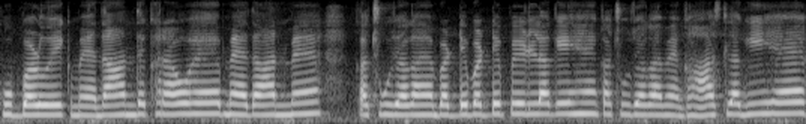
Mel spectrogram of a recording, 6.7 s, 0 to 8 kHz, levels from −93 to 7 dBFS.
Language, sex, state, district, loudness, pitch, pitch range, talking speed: Bundeli, female, Uttar Pradesh, Hamirpur, -17 LUFS, 245 Hz, 235-255 Hz, 205 wpm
